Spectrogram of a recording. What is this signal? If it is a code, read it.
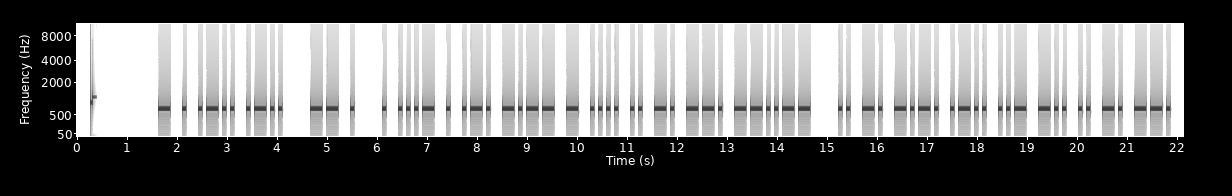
Morse code, heard as a keyed tone, about 15 wpm, 700 Hz. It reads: TELL ME EVERYTHING, INCLUDING
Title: Sentences from Top 1000 Words - Review Part 4 - 15wpm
